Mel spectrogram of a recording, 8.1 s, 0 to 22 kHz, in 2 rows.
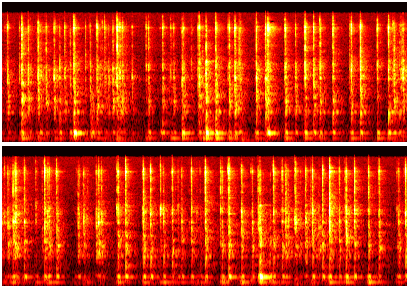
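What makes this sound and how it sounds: Fast fingertip typing with both hands on a compact 60% white plastic mechanical keyboard with a hollow case. It makes a dense, steady stream of sharp, bright clicks and clacks. A faint low, steady tone, possibly soft lofi music, hums underneath.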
